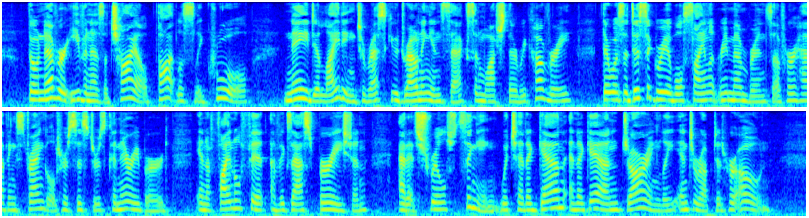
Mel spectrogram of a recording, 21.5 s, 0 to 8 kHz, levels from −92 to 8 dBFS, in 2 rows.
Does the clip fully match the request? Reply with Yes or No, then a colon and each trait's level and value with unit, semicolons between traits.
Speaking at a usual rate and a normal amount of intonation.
Yes: average, 145 wpm; average, 3.4 semitones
